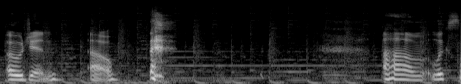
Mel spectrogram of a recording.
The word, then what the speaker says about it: Eugen: Uh Eugene is pronounced o Ojen.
